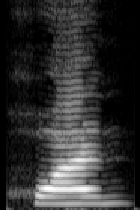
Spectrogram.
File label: "huan1", pinyin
